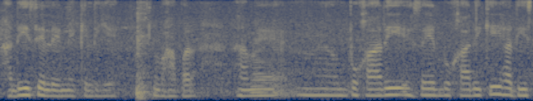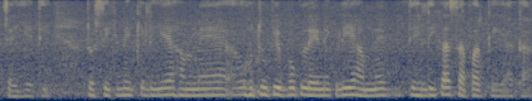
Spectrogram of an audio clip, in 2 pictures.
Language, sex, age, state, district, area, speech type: Urdu, female, 30-45, Uttar Pradesh, Shahjahanpur, urban, spontaneous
